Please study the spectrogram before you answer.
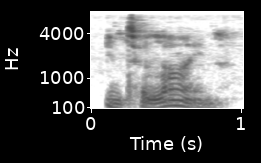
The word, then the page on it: interline: British English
